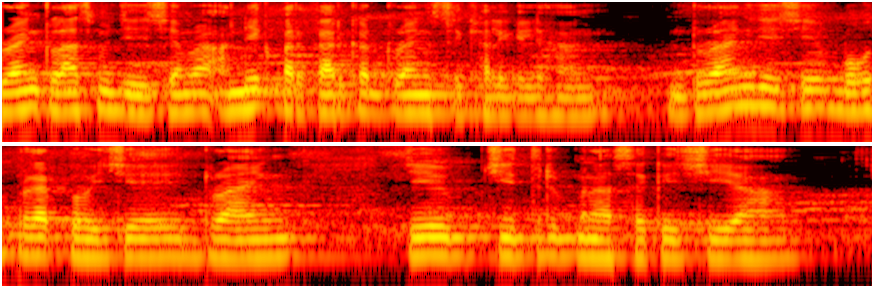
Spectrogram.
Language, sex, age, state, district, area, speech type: Maithili, male, 18-30, Bihar, Darbhanga, rural, spontaneous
